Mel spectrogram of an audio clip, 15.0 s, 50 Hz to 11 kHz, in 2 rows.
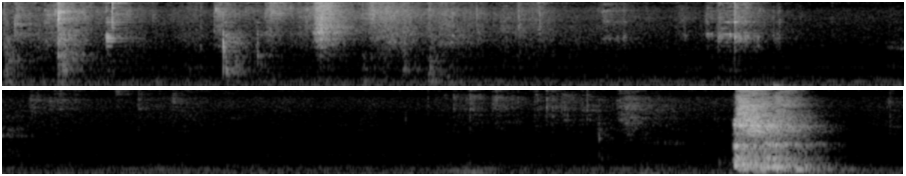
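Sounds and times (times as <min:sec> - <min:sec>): faint clinks and knocks: 0:00.0 - 0:06.8
low steady hum: 0:00.0 - 0:15.0.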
